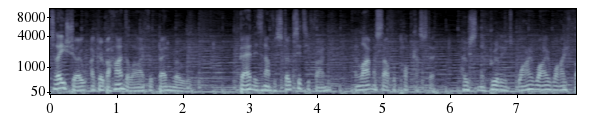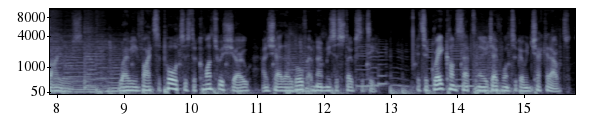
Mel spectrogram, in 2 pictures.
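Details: Adult male speaker; fluent speech.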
